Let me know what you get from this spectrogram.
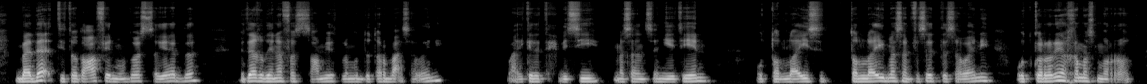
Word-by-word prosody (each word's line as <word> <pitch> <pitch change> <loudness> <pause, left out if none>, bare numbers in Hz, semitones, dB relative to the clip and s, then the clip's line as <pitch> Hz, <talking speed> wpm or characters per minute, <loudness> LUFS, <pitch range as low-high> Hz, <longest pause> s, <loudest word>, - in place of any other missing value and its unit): بدأتِ 140 0 +3
تضعفي 135 +3 0
لموضوع 130 +3 0
السجاير 150 0 0
ده، 160 +5 -2 0.4
بتاخدي 150 -2 +4
نَفَس 140 -3 -2
عميق 135 +2 -2
لمدة 130 0 -2
4 135 0 0
ثواني، 150 +9 -3 0.6
بعد 120 - -6
كده 135 +2 +1
تحبسيه 135 +2 0
مثلًا 130 -1 -1
ثانيتين، 130 +5 +1 0.5
وتطلعيه 130 0 +1
س 135 0 -3 0.2
طلعيه 140 +2 +5
مثلًا 145 -3 +1
في 130 - -6
6 145 +1 -1
ثواني، 145 +6 -1 0.2
وتكرريها 140 +6 +3
5 155 -3 0
مرات. 125 -2 -3
140 Hz, 135 wpm, -21 LUFS, 130-150 Hz, 0.6 s, طلعيه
